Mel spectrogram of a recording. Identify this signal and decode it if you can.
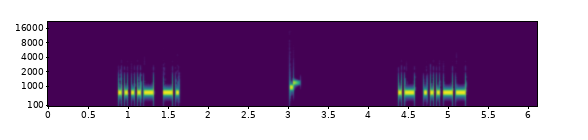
Morse code, heard as a keyed tone, about 30 wpm, 700 Hz. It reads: 4N A3
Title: Common Cut Numbers - 2-Digit 30wpm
